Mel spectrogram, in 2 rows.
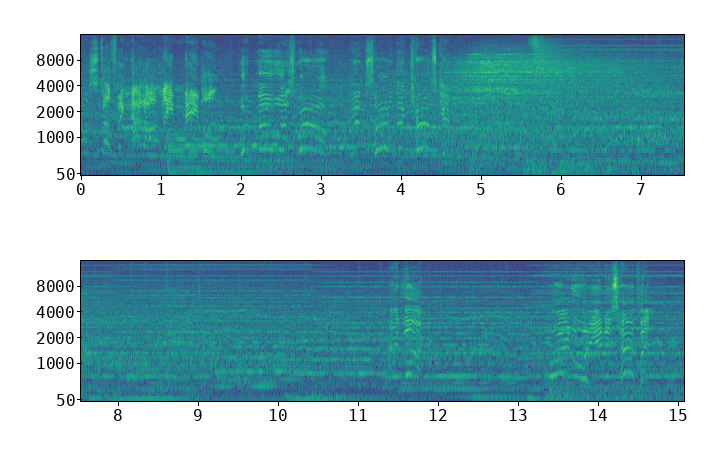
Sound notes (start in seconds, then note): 5.9 audience continues cheering; 5.9 ominous music continues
